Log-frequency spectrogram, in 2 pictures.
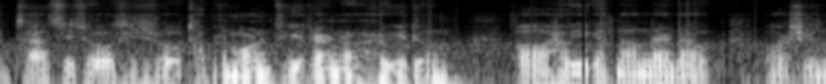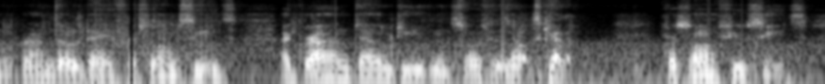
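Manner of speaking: a hint of exaggerated Irish brogue; hammed-up Irish. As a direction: lay the Irish on thick for the viewers. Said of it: "Maybe I should Irish it up a little bit".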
